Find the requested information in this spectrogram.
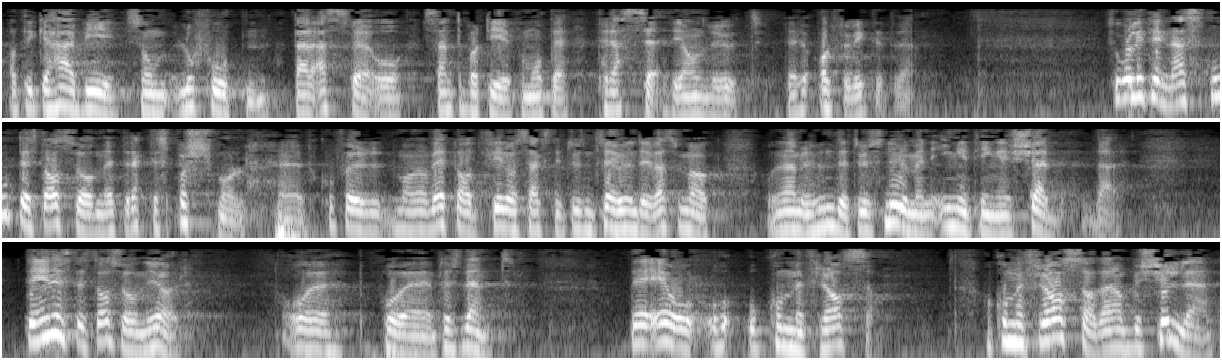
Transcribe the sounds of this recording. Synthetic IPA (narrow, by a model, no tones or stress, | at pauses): ɑt̪ːɪkːəɦæːɾb̪ɪsɔmlʊfut̪n̩d̪̥æɾʔɛ̰sʋeːʔɔsɛnt̪əpɑʈiːəpʰɔɛnmoːt̪əpʰɾɛsːə̰d̪ɪɑnd̪ɾəʉːt̪d̪̥ɛæɾʔɑlt̪fɔʋɪk̚t̪ɪt̪ʰd̪ɛ̰ | sɔdɛɡoːlɪt̪ːɪnːæspuːʈəst̪ɑːt̪sɾoːd̪n̩ɛt̪ɾɛk̚t̪əspœʂmo̰ːlkʰʊfɔɾmɑnʋeɪt̪ːɑt̪fiːɾəɔsɛkst̪ɪt̪ʰʉːsn̩t̪ʰɾeːhʉnd̪ɾəɪʋɛst̪ɔmɑkɔd̪ɛnæɾməɾəɦʉnd̪ɾət̪ʰʉːsən̩ʉːmɛnɪŋːənt̪ʰɪŋːɛʂɛd̪d̪æ̰ːɾ | d̪̥ɛeːnəst̪əst̪ɑːt̪sɾoːd̪n̩jøːɾ | ɔpʰɔpʰɾɛsɪd̪ɛnt̪ | d̪̥ɛɛɾɔːkʰɔmːəːmɛfɾɑːsɑ̰ | hɑnkʰɔmːmɛfɾɑːsɑd̪æɾhɑnbəʂʏlːə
